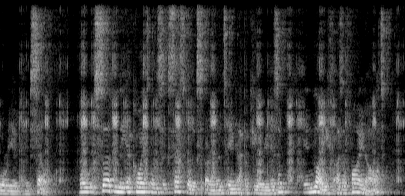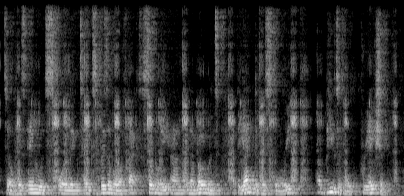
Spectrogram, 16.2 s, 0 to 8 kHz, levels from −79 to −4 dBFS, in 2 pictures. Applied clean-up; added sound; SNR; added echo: none; Tools; 14 dB; reverberation time 0.8 s.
